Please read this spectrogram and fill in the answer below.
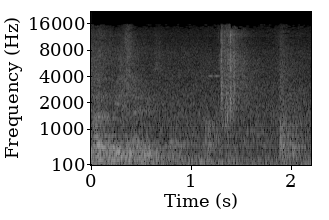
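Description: Several people talking in a room, with sharp camera-shutter clicks about a second and a half in and again near the end.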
